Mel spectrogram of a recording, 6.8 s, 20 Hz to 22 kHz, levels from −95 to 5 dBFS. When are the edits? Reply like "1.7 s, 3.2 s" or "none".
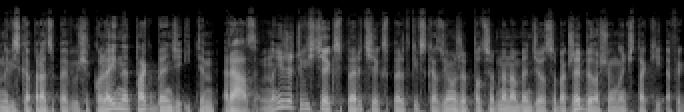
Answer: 2.2 s, 5.7 s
